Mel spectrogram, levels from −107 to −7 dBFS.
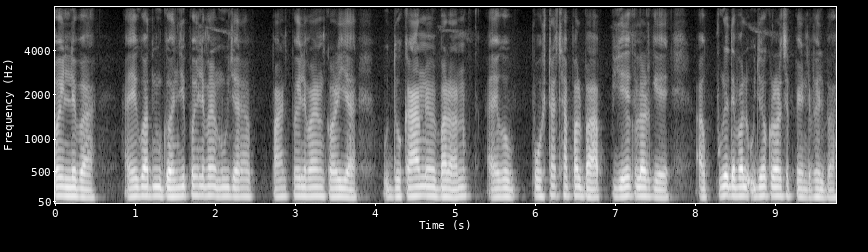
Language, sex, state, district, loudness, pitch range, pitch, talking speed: Bhojpuri, male, Bihar, Muzaffarpur, -18 LUFS, 125-135 Hz, 130 Hz, 215 wpm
